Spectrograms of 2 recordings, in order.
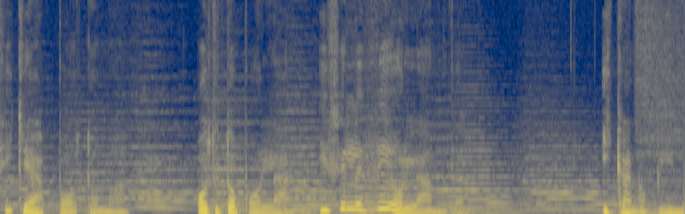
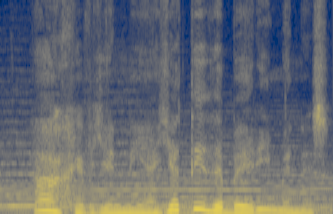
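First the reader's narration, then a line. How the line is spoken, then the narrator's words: Sighing mother. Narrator (Greek): αναστέναξε η μαμά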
